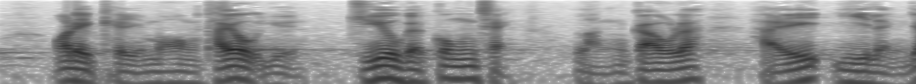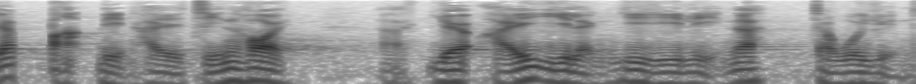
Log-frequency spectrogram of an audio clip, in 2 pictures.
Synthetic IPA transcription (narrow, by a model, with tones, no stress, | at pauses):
ŋɔː˨˧ɾe˨jkʰe˨˩jmɔː˨ŋt̪ʰɐ˨˥jlʊ˨k̚jyː˨˩n | t͡ʃyː˨˥jiː˨˧wkɛː˧kʊ˥ŋt͡sʰɪ̰˨˩ŋ | lɐ̰˨˩ŋkɐ˧wlɛː˥hɐ̰˨˥jjiː˨lɪ̰˨˩ŋjɐ˥t̚pa̰ː˧t̚lḭː˨˩nhɐ˨jt͡siː˨˥nɦɔː˥j | a̰˨jœː˨k̚hɐ˨˥jjiː˨lɪ̰˨˩ŋjiː˨˧jiː˨˧lḭː˨˩nlɛː˥ | t͡sɐ˨wuː˨˧jːy̰ː˨˩n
